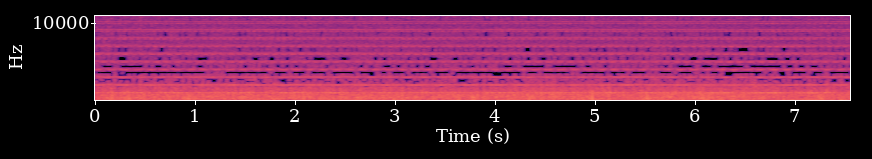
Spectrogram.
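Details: Main Windows 10 PC audio through a home-built amplifier, heard on headphones not speakers; steady high whine with constant hiss, crackle and buzz, present whatever amplifier is used; owner first suspected a ground loop, cause unknown.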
